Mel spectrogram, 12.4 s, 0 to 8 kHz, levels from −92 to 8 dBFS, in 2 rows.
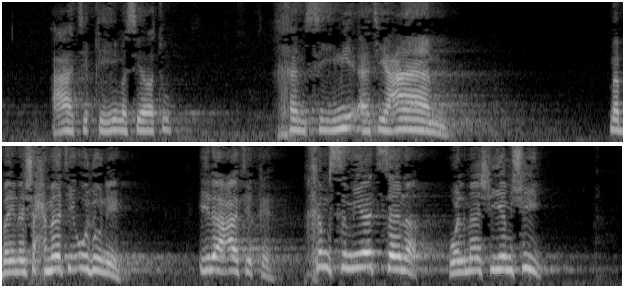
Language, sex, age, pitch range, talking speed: Arabic, male, 40-59, 125-200 Hz, 70 wpm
